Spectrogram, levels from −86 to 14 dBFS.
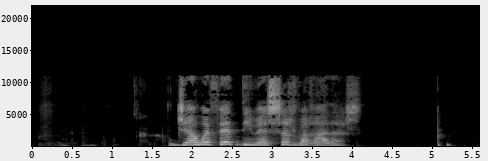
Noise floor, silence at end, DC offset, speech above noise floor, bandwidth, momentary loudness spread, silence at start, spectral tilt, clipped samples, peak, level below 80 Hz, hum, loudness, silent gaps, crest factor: -84 dBFS; 0.35 s; under 0.1%; 58 dB; 11.5 kHz; 21 LU; 1.7 s; -1 dB/octave; under 0.1%; -8 dBFS; -68 dBFS; none; -25 LUFS; none; 22 dB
